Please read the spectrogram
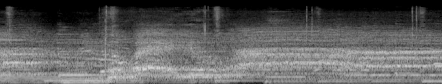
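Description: A live pop band playing in a stadium, heard from within the crowd, with a large crowd of voices singing along. The bass and chords change about two-thirds of the way through.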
